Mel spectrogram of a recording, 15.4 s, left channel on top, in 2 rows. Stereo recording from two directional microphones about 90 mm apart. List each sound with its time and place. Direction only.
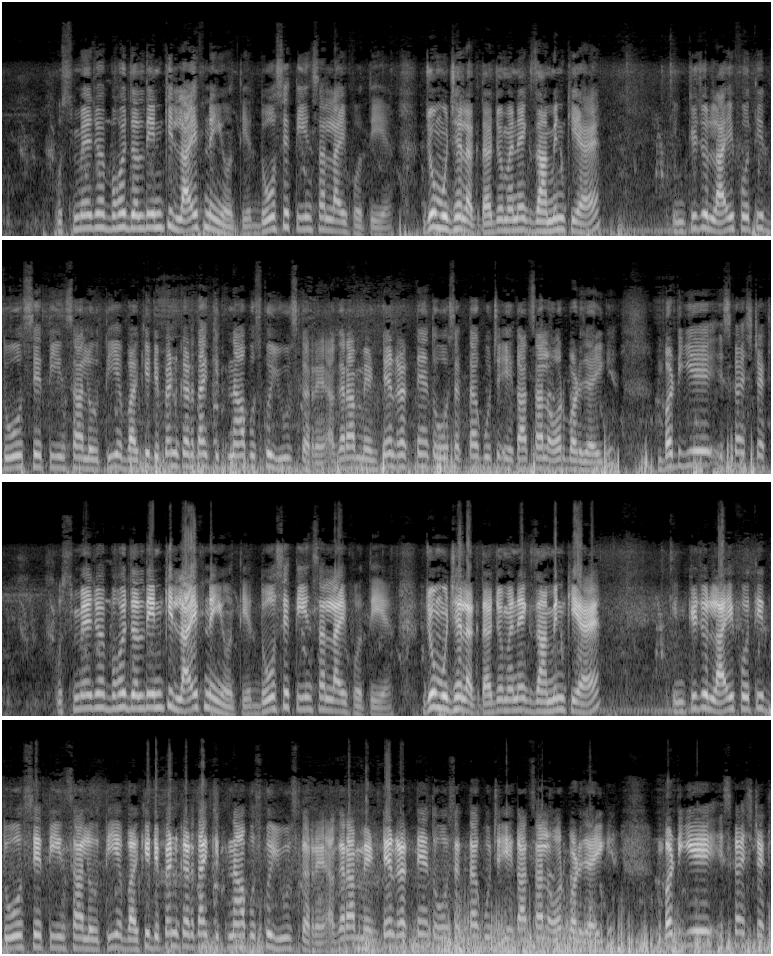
0.6 s speech: 80° left; by 2.0 s 45° left (ahead or behind)
2.0 s speech: 60° left (ahead or behind)
3.2 s speech: 25° left (ahead or behind)
4.3 s speech: 40° left (ahead or behind)
4.8 s speech: 90° left
5.7 s speech: 30° left (ahead or behind)
7.2 s speech: 30° left (ahead or behind)
8.5 s speech: 75° left (ahead or behind)
8.9 s speech: 55° left (ahead or behind)
9.8 s speech: 30° left (ahead or behind)
14.3 s speech: 25° left (ahead or behind)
